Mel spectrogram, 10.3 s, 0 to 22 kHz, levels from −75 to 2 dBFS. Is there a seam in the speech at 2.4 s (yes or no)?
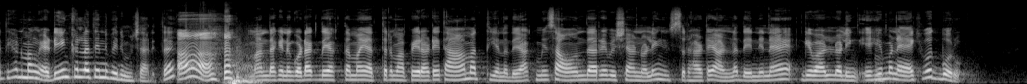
yes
